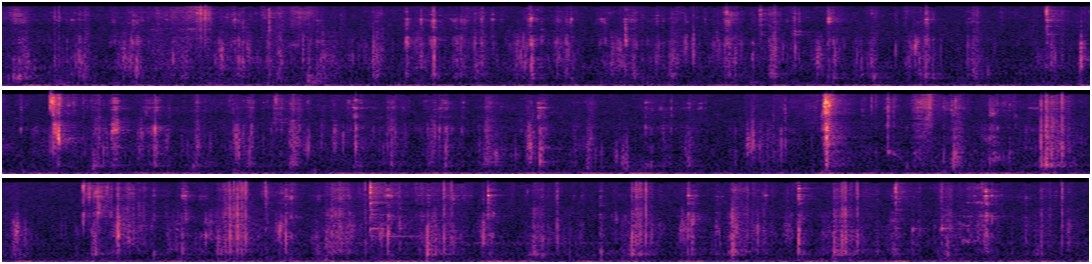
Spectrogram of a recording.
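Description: Close-miked chewing of rice and Korean side dishes: wet, crunchy bites with irregular sharp crackles and clicks.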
